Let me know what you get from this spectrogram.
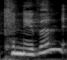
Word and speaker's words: Cynefin: The word Canevin, and if you're hearing me talking it, you're probably thinking it's something beginning with K. It's a Welsh word. It begins with C, so it's spelled C-Y-N-E-F-I-N.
